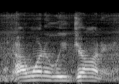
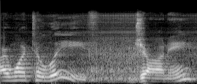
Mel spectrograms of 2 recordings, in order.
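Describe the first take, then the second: First: Johnny flows on as the sentence's object. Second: Johnny is set apart as a direct address. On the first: The speaker is talking about Johnny. "the first one I would say" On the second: The speaker is talking to Johnny. "you're speaking directly to Johnny"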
